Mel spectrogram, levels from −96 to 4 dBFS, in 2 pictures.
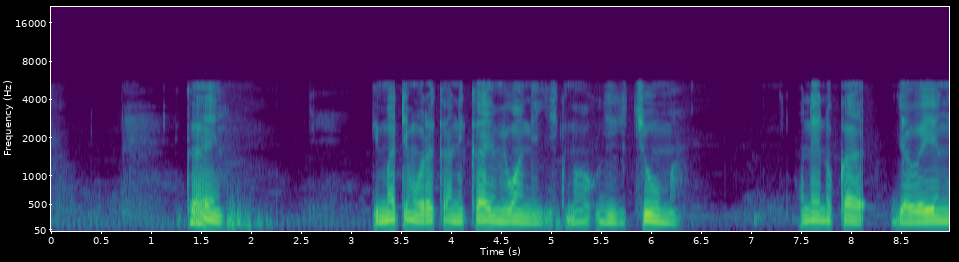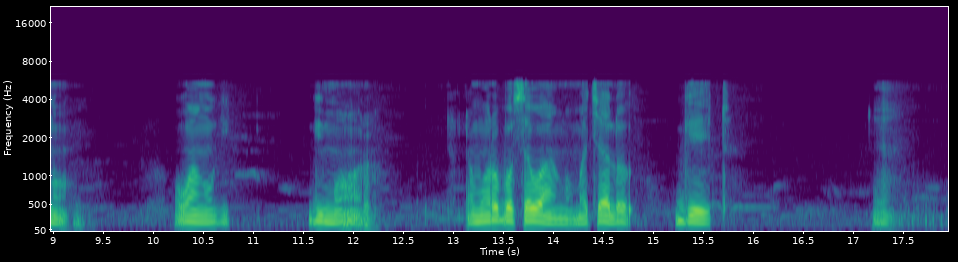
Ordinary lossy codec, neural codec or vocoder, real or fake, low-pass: none; none; real; 5.4 kHz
